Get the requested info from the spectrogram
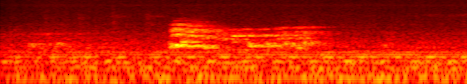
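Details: Dogs barking at night, heard from an indoor room through an open window: a single drawn-out harmonic bark lasting over a second, with steady low room hum underneath.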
